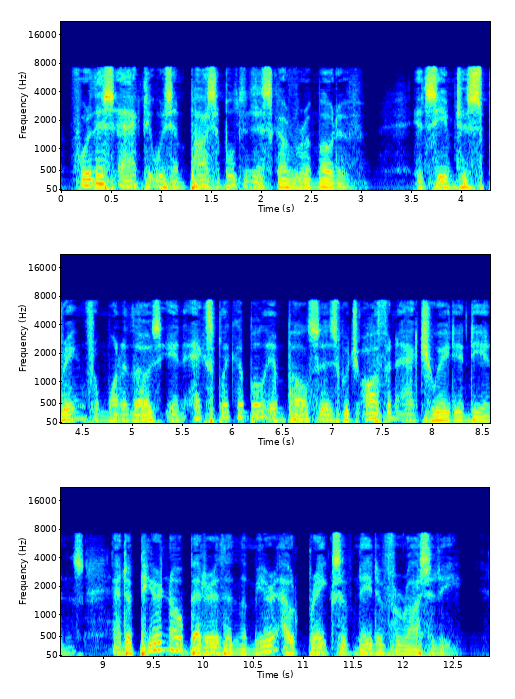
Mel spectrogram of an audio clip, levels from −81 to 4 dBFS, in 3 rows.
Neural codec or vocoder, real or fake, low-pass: vocoder, 24 kHz, 100 mel bands, Vocos; fake; 7.2 kHz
